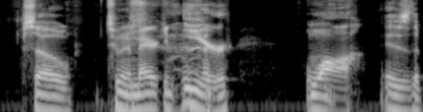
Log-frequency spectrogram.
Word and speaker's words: Roy: Patrick Roy. No, it's Waugh. Really? Mm-hmm. It's French Canadian, man. It's actually if you were to roll the R, that would be the correct pronunciation of it, but I can't do that.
